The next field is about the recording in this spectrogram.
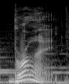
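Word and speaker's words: Bryne: had begun his own professional career Brian startings Brian which should be pronounced as such if you want to stay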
